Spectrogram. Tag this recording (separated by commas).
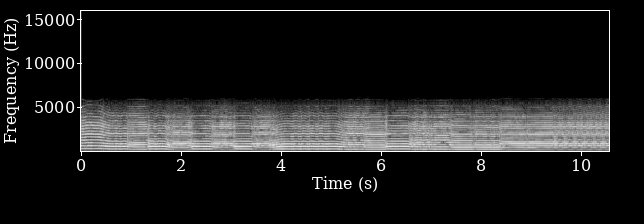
Music, Violin, Musical instrument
